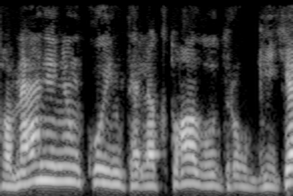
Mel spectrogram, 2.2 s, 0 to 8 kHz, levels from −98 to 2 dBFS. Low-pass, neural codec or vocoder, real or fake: 7.2 kHz; none; real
